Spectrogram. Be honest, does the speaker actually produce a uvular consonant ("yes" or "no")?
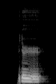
no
